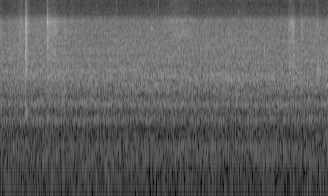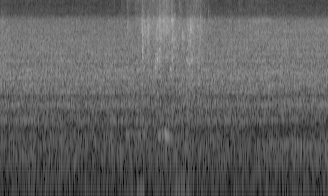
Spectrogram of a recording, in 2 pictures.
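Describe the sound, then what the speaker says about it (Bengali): Gravy for an aamudi fish curry simmers in a pan, a steady close bubbling hiss that runs throughout with a few light clinks on top. "ঝোলটা ফুটতে শুরু করেছে।"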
